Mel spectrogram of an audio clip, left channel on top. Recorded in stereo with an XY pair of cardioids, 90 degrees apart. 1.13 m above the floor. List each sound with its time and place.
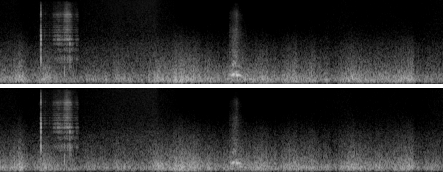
0.4 s ticking: 10° right
2.3 s a whoosh: 40° left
